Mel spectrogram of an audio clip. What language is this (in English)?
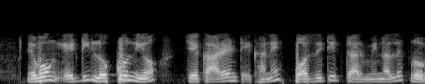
Bangla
